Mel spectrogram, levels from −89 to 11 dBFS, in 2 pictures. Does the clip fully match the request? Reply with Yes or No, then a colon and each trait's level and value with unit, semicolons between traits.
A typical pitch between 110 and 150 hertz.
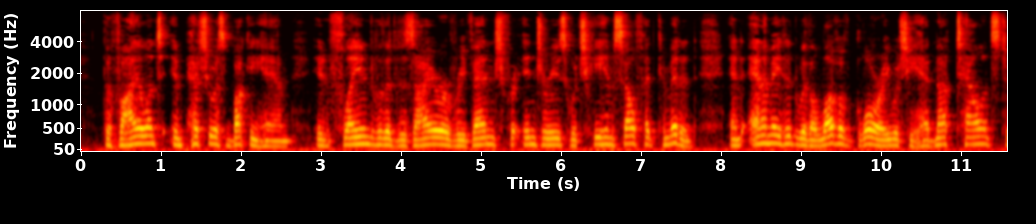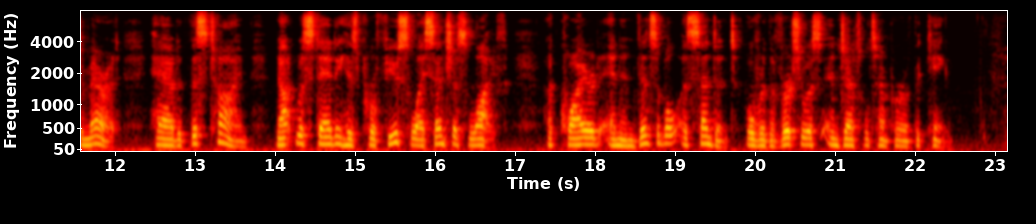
Yes: medium, 140 Hz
